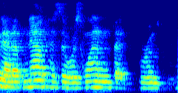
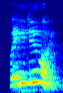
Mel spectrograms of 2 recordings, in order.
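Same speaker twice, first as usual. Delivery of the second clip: teacher asking; 11 semitones higher, faster than usual. Retold or imitated. Teacher questions monk in koan.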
